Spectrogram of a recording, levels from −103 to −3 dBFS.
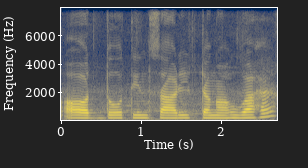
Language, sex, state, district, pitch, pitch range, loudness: Hindi, female, Jharkhand, Deoghar, 195 Hz, 185-195 Hz, -17 LUFS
